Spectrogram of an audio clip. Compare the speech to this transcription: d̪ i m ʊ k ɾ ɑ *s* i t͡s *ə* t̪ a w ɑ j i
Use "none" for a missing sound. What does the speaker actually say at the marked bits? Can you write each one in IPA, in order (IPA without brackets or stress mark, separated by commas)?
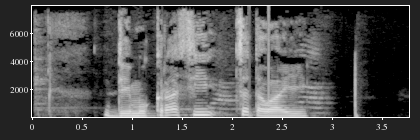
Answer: s, ə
